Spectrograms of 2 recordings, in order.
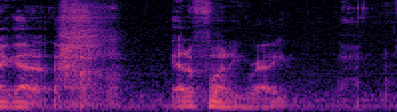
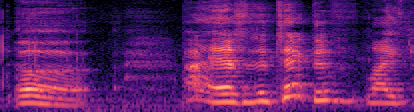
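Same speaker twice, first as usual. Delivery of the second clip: ordinary talk, nothing marked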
